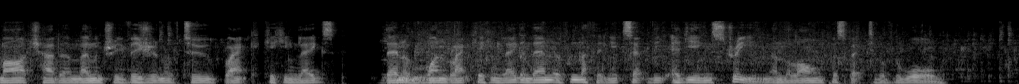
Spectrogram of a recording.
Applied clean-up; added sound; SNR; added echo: none; Toilet flush / Water; 14 dB; none.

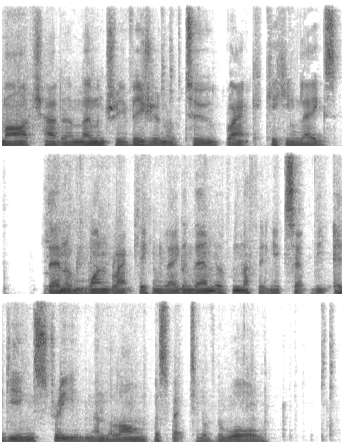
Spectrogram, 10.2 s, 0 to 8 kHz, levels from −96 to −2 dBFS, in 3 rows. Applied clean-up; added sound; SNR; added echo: neural mask model RNNoise.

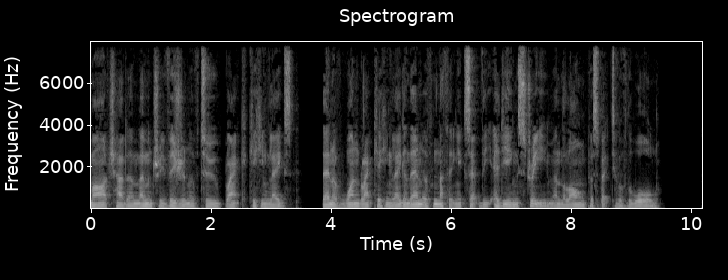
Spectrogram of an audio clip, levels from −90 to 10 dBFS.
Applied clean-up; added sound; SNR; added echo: none; none; none; none.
